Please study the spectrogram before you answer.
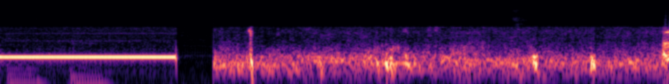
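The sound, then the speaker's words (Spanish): Telephone line sounds as a call is placed: a steady dial tone holds for about a second, cuts to silence, then gives way to band-limited line hiss with a few scattered clicks. “ahí se está marcando”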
